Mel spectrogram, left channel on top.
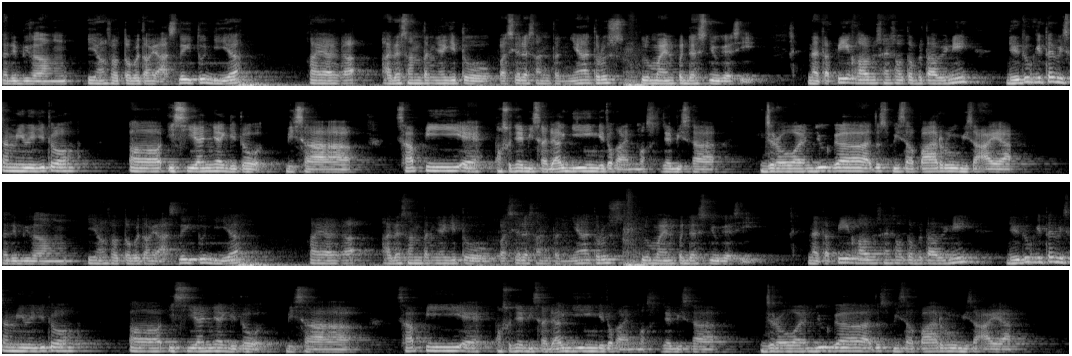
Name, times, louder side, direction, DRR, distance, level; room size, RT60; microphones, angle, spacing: voice 1, 0.0-2.4 3.1-3.5 3.8-7.5 8.1-9.7 10.0-11.4 12.0-14.2 14.6-17.8 18.3-20.8, left 4 dB, 85° left, 16 dB, 0.7 m, -19 dB
sound 1, 2.2-7.1, equal, 70° right, 4.8 m, -30 dB
14.0 x 10.5 x 4.9 m, 0.87 s
head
